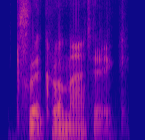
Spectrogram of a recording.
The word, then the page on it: trichromatic: British English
